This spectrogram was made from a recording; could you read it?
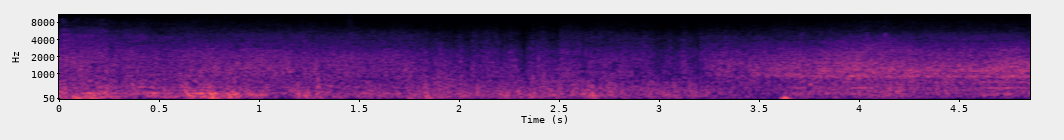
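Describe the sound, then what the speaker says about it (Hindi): A strong storm wind blows through trees in Leh, Ladakh, a steady rushing gust with low rumbling buffets, moderately loud and continuous with no talking. "लेह में तूफ़ान आता है तो ऐसे हवा चलती है, बहुत तेज़ हवा चल रही है।"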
